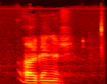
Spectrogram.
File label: Homshetsi teeth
